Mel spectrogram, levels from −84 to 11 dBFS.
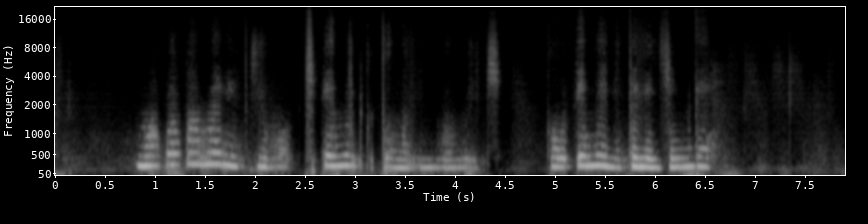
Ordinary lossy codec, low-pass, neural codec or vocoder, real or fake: none; none; codec, 44.1 kHz, 0.9 kbps, DAC; fake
